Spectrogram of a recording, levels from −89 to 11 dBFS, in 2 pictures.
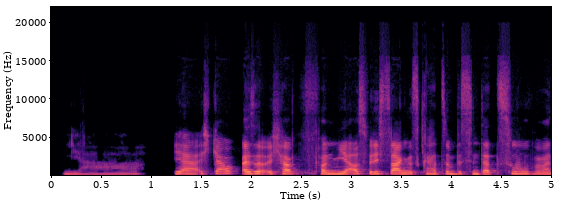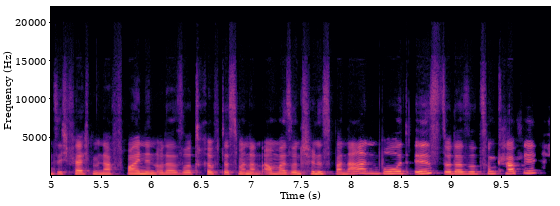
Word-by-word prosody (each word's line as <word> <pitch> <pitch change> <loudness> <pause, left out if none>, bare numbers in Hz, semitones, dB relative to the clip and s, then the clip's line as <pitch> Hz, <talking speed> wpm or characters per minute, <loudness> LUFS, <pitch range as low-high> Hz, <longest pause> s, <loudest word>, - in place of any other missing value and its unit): Ja, 195 +2 -13 0.3
ja, 235 -1 +1
ich 245 - -7
glaube 275 +1 -1
also 250 0 +6
ich 230 +2 -3
habe, 235 0 +4
von 230 -3 -1
mir 230 +2 +3
aus, 250 0 -2
würde 230 - +3
ich 245 0 -2
sagen, 215 -2 +5
es 215 0 -4
gehört 230 0 -3
so 240 - 0
'n 220 - 0
bisschen 220 +1 -3
dazu, 225 +2 -1
wenn 215 - -4
man 210 - -2
sich 210 +1 -6
vielleicht 215 0 +1
mit 205 - -3
'ner 200 +1 0
Freundin 215 0 +1
oder 210 +1 -2
so 210 0 -2
trifft, 215 +1 -4
dass 210 0 -3
man 210 -1 -1
dann 205 +1 -4
auch 215 - 0
mal 215 0 0
so 210 - -1
'n 210 - +1
schönes 220 0 -1
Bananenbrot 260 +4 0
isst 285 +5 +1
oder 235 0 +2
so 240 0 -2
zum 255 +2 -6
Kaffee. 270 +4 +1
225 Hz, 260 wpm, -23 LUFS, 210-245 Hz, 0.3 s, also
